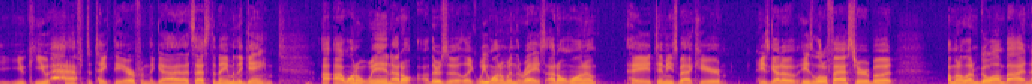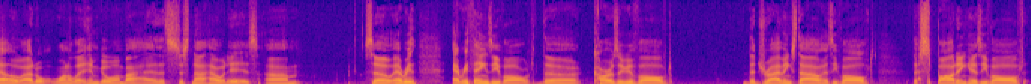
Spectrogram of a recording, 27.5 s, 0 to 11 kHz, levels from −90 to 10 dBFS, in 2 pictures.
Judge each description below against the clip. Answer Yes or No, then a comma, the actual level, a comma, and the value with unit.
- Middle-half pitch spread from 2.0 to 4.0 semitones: Yes, average, 3.4 semitones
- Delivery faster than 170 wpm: Yes, average, 195 wpm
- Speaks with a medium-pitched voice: No, low, 115 Hz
